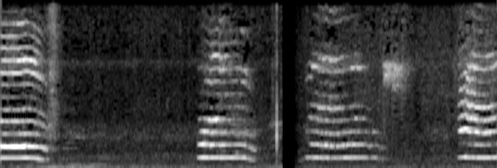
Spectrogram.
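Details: Female domestic cat in heat calling to mate: several loud, drawn-out meows with rich harmonics, each about half a second long. They come in bursts separated by short pauses, in a quiet small room.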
